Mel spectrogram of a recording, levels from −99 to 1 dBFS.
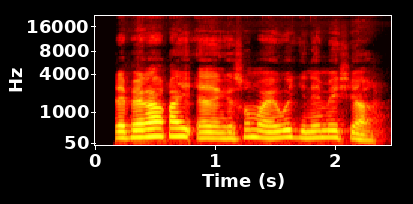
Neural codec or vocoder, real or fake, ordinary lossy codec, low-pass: none; real; none; none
